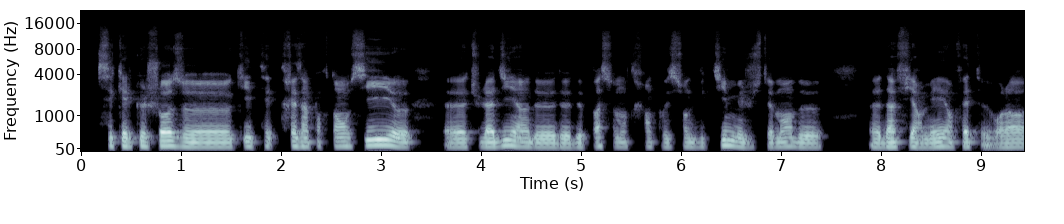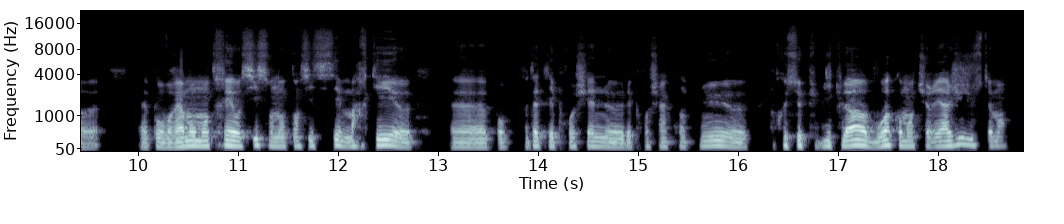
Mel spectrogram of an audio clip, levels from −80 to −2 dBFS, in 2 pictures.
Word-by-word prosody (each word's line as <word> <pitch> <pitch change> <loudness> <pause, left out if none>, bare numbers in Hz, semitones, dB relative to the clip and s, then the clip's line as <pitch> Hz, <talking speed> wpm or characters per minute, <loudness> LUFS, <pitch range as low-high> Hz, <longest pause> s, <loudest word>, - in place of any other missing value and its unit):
c'est - - -6
quelque 100 +1 0
chose, 105 -1 +4
heu, 85 -1 +2
qui 85 - -5
était 95 -1 -7
très 100 -1 -3
important 95 +1 -3
aussi, 115 +5 +3
heu, 90 -4 +2 0.4
heu, 85 +1 0
tu 85 +1 -14
l'as 90 -1 +4
dit, 115 +5 0
hein, 90 -3 0
de 85 -1 +1
de 80 0 -1
de 85 +2 -5
pas 90 +3 -6
se 95 -1 -12
montrer 90 0 -9
en 90 - -8
position 85 0 -9
de 85 -1 -6
victime 110 +5 -3
mais 90 - -1
justement 90 +2 -5
de, 85 -2 -2 0.5
heu, - - -1
d'affirmer 90 0 0
en 90 - -3
fait, 90 -1 -3
heu, - - -8
voilà, 80 0 -2
heu, 80 -3 -2 0.5
heu, - - -6
pour 95 - +1
vraiment 95 +5 +6
montrer 105 +2 +4
aussi 105 +4 +4
son 105 -6 -3
authenticité 100 +4 -3
marquée, 110 +4 +2
heu, 90 -3 +2 0.4
heu, 85 -1 0
pour, 85 0 -5
peut-être - - -1
les - - 0
prochaines, 95 0 -3
heu 85 -1 +1
les 85 - -4
prochains 90 0 -10
contenus, 105 +4 -3
heu, 85 -3 -2 0.2
pour - - -24
que - - -1
ce - - -1
public-là 110 +3 +5
voie 105 +4 +5
comment 105 -3 0
tu - - -6
réagis, 105 +7 +2
justement. 110 -5 -5
95 Hz, 200 wpm, -22 LUFS, 85-105 Hz, 0.5 s, vraiment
